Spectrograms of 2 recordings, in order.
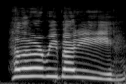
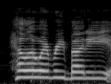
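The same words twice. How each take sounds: First: It is said with more emphasis and energy. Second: It is said plainly, without extra emphasis.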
